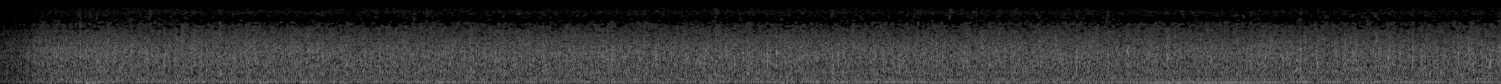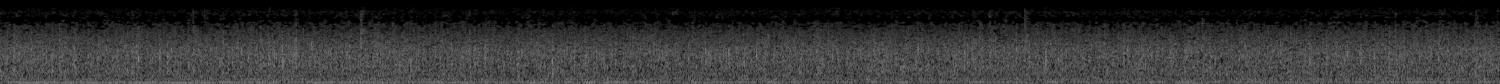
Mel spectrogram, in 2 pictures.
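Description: Steady rain falling, an even hiss that fades in over the first second and then holds unchanged.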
